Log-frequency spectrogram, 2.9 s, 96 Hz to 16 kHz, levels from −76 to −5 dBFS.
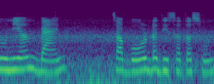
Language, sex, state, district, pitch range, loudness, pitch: Marathi, female, Maharashtra, Chandrapur, 210-235 Hz, -29 LUFS, 220 Hz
